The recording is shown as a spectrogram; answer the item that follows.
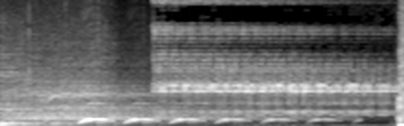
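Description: Music in a DJ mix between tracks, with no beat: a pitched electronic swoop repeating about two and a half times a second and fading away, with a high steady shimmer coming in about a third of the way through.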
